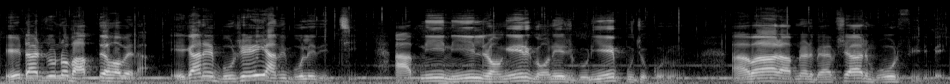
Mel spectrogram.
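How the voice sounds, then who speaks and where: An actor playing a shrewd, self-assured tantric fortune-teller, narrating and speaking with knowing authority in an audio drama. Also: male voice, medium pitch, unhurried, background noise, close to an everyday voice. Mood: confident, pronouncing. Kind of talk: dramatised first-person story narration.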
